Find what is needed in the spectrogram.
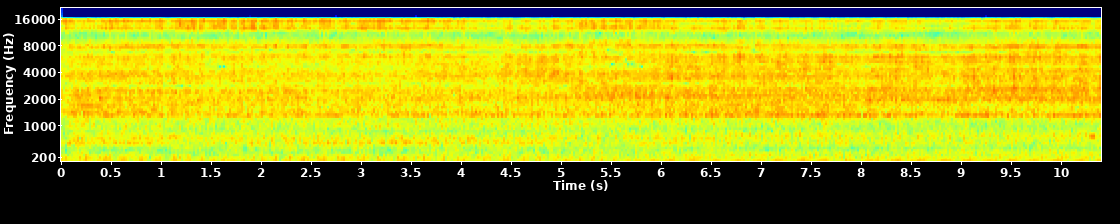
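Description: Farmtrac 6042 tractor's diesel engine running at a steady, unchanging pace while it drives a rotary tiller through wet paddy mud.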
